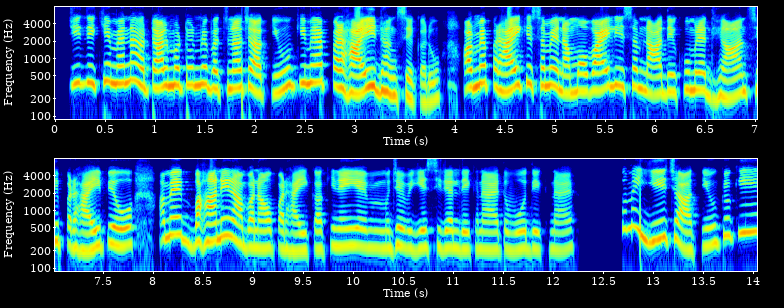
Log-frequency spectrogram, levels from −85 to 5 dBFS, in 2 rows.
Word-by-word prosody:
जी 375 - -2
देखिए 385 +2 -1
मैं 370 0 +2
ना 405 -4 +2
टाल-मटोल 340 +2 +3
में 360 0 -1
बचना 300 0 0
चाहती 260 -6 0
हूँ 315 +6 -3
कि 380 +2 -2
मैं 390 +1 +3
पढ़ाई 300 0 +7
ढंग 265 -5 -1
से 220 - -2
करूँ। 180 +3 -9 0.3
और 315 - +6
मैं 370 +4 +3
पढ़ाई 310 0 +5
के 365 +2 -3
समय 345 -1 +1
ना 250 -3 0
मोबाइल 280 +4 +3
ये 335 - -2
सब 325 0 -3
ना 245 -4 +2
देखूँ 265 +3 -5
मेरा 285 -4 +1
ध्यान 215 +4 -1
सिर्फ़ 295 -1 -7
पढ़ाई 220 -2 0
पे 270 - -4
हो। 245 -1 +1 0.3
और 320 - -4
मैं 360 -7 +2
बहाने 295 +5 +3
ना 280 -5 +3
बनाऊँ 225 -2 -3
पढ़ाई 205 -2 -3
का 220 - -6
कि 245 +3 -12
नहीं 240 -1 0
मुझे 225 +3 -5
ये 220 +1 -5
सीरियल 225 -1 -6
देखना 215 0 -7
है 210 - -2
तो 215 0 -13
वो 210 +2 -7
देखना 215 -1 -10
है। 215 +3 -8 0.5
तो - - -8
मैं - - -4
ये 310 +4 +1
चाहती 220 -7 -2
हूँ। 265 +2 -7
क्योंकि 370 +4 -6
270 Hz, 240 wpm, -21 LUFS, 225-330 Hz, 0.5 s, पढ़ाई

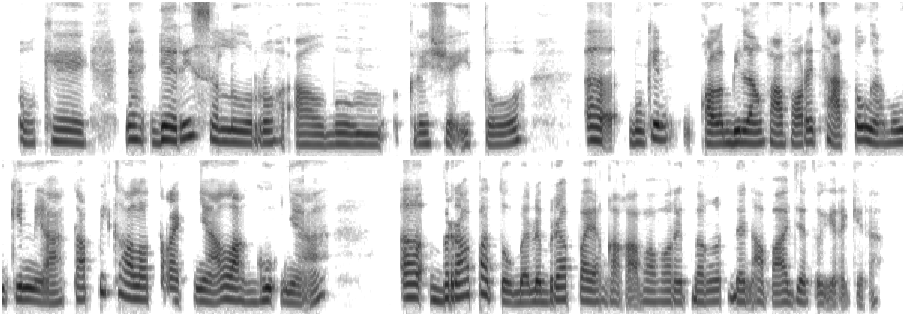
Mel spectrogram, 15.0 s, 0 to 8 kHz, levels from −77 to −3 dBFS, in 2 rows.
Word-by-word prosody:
Oke. 185 0 -2 0.3
Nah, 230 -1 +1
dari 230 +5 +5
seluruh 190 -6 +1
album 155 0 -2 0.2
Chrisye 165 0 -4
itu, 165 +1 -3 0.6
eee, 220 -1 +3 0.2
mungkin 225 +6 +3 0.2
kalau 170 0 +4
bilang 180 0 +4
favorit 165 +3 +1
1 220 - +2
nggak 170 - -1
mungkin, 190 +3 +2
ya. 155 -2 -1
Tapi 200 +10 -3
kalau 215 -9 +1
track-nya, 185 -3 -1
lagunya, 185 - +1 0.6
eee, 225 0 +5
berapa 235 +8 +3
tuh, 160 -3 -1
ada 165 +1 +3
berapa 200 +1 0
yang 175 0 0
Kakak 165 -2 -3
favorit 170 -1 -4
banget 170 -1 -3
dan 170 -6 -2
apa 150 +2 -2
aja 165 +1 -2
tuh - - -7
kira-kira? - - -10
180 Hz, 135 wpm, -22 LUFS, 165-200 Hz, 0.6 s, dari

